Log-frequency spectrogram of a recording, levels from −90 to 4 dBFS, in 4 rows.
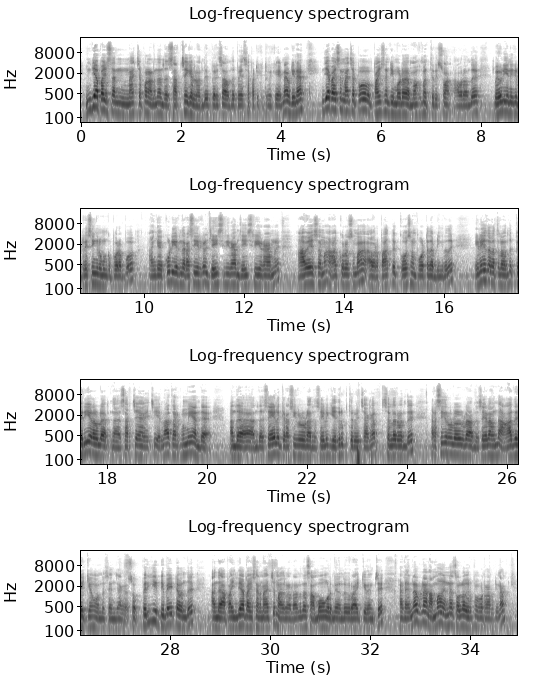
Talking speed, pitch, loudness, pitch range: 155 wpm, 130 Hz, -25 LUFS, 120-140 Hz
